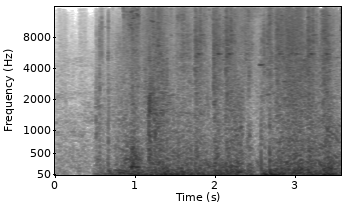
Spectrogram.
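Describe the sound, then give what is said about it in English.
Shotgun fire in the video game Destiny 2 during a Crucible match: near-silence breaks into a loud, noisy blast, followed by continuous rough, booming gunfire with a second surge partway through. “Bro! He just went up in the air and my shotgun did nothing to him. How did my shotgun not do anything?”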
